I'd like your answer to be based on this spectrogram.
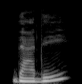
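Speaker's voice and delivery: a faint, hoarse little call; barely voiced, a touch of rasp, like a sick child waking; weak hoarse voice. A narrator's reading. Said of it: "Isang mahina at paos na boses".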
